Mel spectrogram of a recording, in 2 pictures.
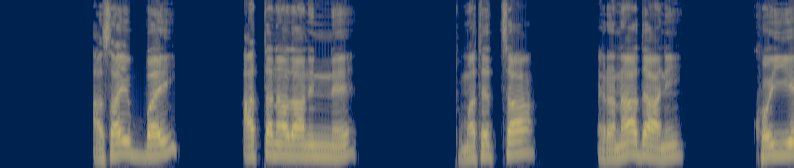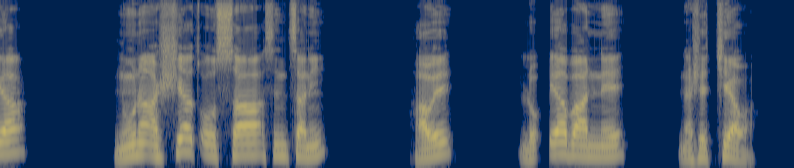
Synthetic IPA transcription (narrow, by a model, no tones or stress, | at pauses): ʔɐsɐjʊbːɐj | ʔɐt̪ːɐnaːd̪aːnɪnːɛ | t̪ʊmɐt̪ɛt͡sːaː | ɛɾɐnaːd̪aːn | kʰɔjːɪja | nuːnɐːʃːɪjat͡sʼo̞ːsːaːsɪnt͡sːɐn | hɐwɛ | lɔʔɪjaːbaːnːɛ | nɐʃ̬ɛt͡ʃːɪjaːwa̰ː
